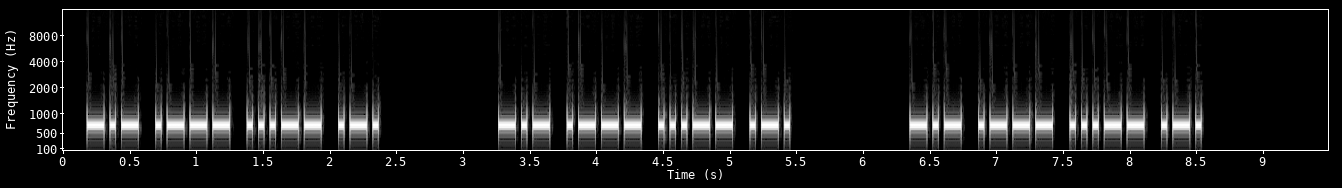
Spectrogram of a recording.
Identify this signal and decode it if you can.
Morse code, heard as a keyed tone, about 27 wpm, 700 Hz. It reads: KJ3R KJ3R KJ3R
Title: USA Call Signs - 4 Characters - Repeated 3x - 28wpm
